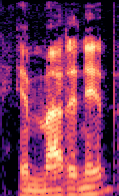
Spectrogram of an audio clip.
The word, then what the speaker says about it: imatinib: That's the brand name, although isn't it also called imatinib? – Yes, that's correct. – Imatinib sounds like a word that's backwards.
